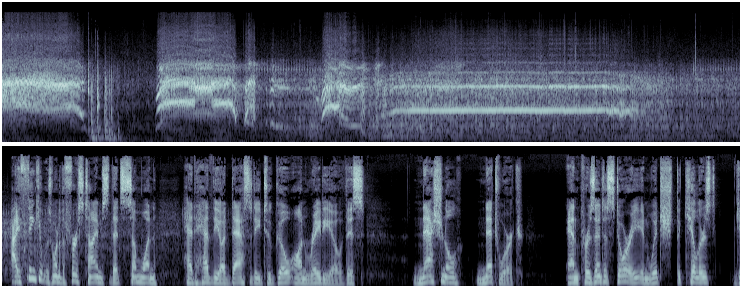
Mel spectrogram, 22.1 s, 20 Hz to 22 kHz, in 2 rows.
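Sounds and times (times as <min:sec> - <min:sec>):
woman's shrill scream as she is attacked in her bedroom: 0:00.0 - 0:01.3, 0:02.3 - 0:04.0, 0:04.7 - 0:09.6
speech: 0:11.3 - 0:22.1.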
